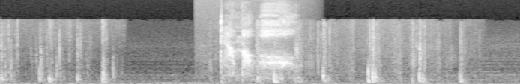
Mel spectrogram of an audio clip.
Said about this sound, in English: Everybody watch your step. The floor's soft here. Stairs creaking.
